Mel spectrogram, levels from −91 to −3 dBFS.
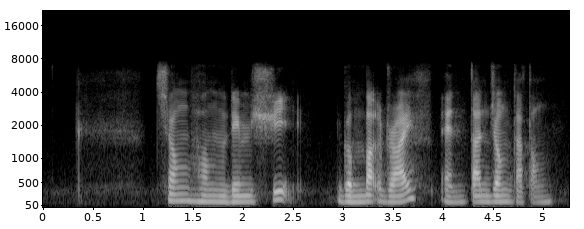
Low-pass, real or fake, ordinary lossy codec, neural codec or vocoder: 7.2 kHz; fake; Opus, 16 kbps; autoencoder, 48 kHz, 32 numbers a frame, DAC-VAE, trained on Japanese speech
